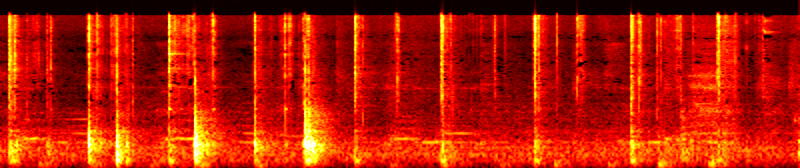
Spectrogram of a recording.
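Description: Metal fork clicking and scraping against a ceramic bowl as it works through a sticky mix of burnt chocolate and marshmallow. Irregular sharp clicks, about two or three a second.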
